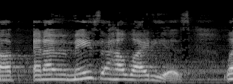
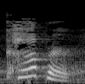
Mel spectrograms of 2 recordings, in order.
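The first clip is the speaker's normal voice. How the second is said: scream; 5 semitones higher than usual. A narrator's reading.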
